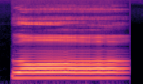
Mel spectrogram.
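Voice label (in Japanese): "を", Japanese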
